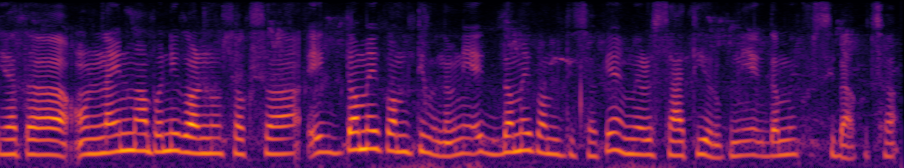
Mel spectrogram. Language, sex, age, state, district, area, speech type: Nepali, female, 30-45, West Bengal, Alipurduar, urban, spontaneous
